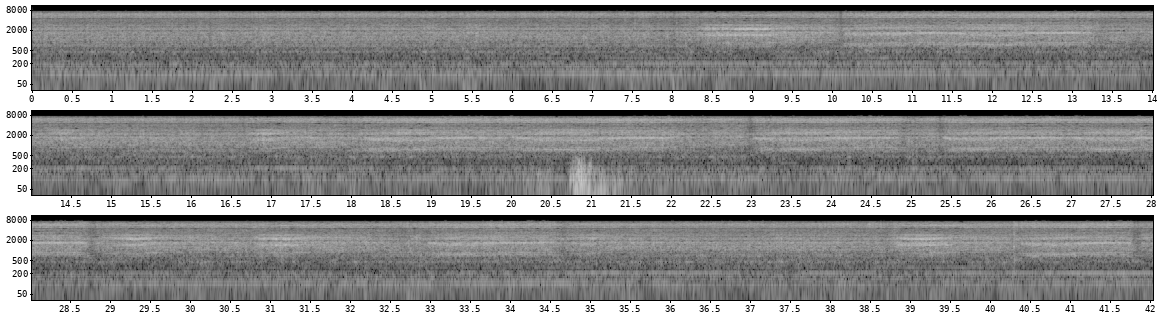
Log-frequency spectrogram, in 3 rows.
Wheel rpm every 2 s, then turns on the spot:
230, 230, 230, 230, 220, 220, 220, 230, 230, 220, 220, 230, 230, 220, 220, 230, 230, 220, 230, 230, 220.
none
